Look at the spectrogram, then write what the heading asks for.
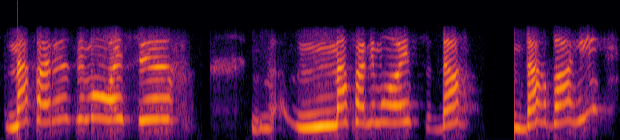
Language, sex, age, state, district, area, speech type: Kashmiri, female, 45-60, Jammu and Kashmir, Ganderbal, rural, conversation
